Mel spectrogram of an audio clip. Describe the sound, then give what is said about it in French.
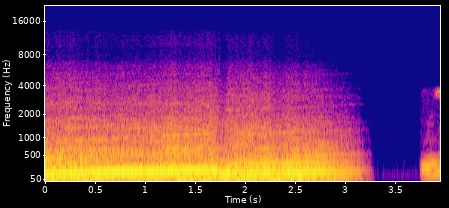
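An inline three-cylinder 847 cc, 115-horsepower motorcycle engine revs in a loud, steady, harmonic drone that dips slightly midway, then cuts off abruptly. A brief separate sound follows after a short silence. “847 cm3 précisément pour ce 3 cylindres en ligne de 115 chevaux, assez souple en bas et avec une belle allonge en haut. Et puis, vous l'avez entendu, il y a cette sonorité si particulière qui nous accompagne.”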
